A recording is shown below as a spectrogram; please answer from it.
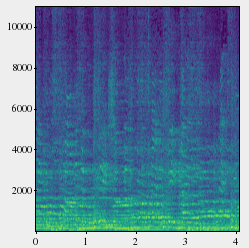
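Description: Live band with a female lead singer and backing singers, voices held in harmony over the band.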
